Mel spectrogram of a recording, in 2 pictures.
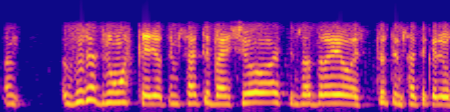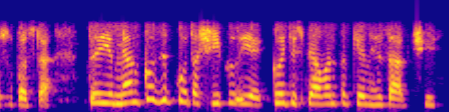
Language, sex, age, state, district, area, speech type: Kashmiri, male, 30-45, Jammu and Kashmir, Pulwama, rural, conversation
